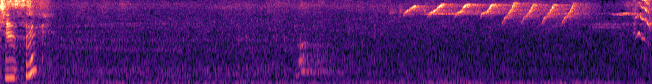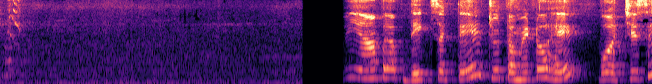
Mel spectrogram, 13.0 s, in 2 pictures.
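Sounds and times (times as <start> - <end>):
small bird singing: 3.8 - 7.3.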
